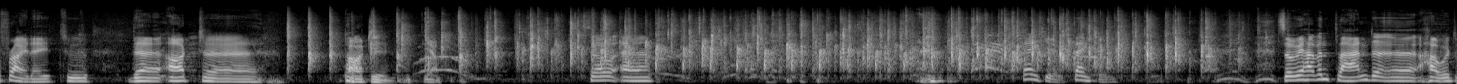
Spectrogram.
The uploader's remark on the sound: RADIO SÅNA. Coversations from the tent.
